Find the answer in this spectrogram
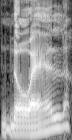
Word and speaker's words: Noël: The last one, tréma, well, basically it's quite rare, and the tricky thing is that in some cases you will have to pronounce it like eh, okay, like for instance Noël, okay, but then in some cases as well it can be pronounced like e, okay.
